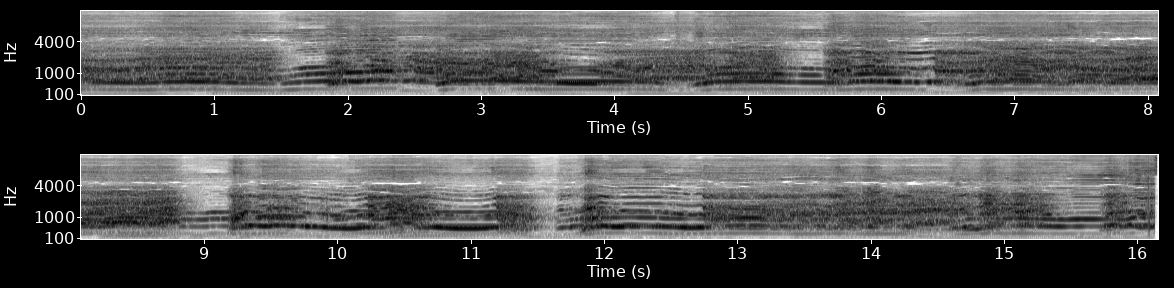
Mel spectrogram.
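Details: Several Siberian Huskies yelling like crazy at a calm golden retriever; overlapping wavering, yodelling howls rising and falling in pitch, in bursts separated by short breaks over sixteen seconds, loud and continuous.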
